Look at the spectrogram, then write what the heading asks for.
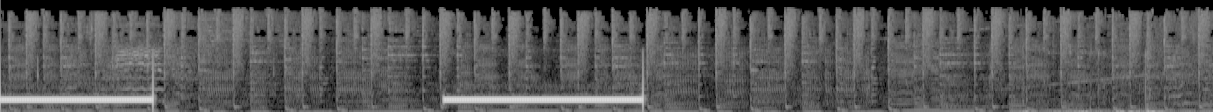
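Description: Telephone ringback tone heard while calling someone: two long, steady, even-pitched tones, each lasting about two seconds with a quiet gap between them. Faint, low background noise follows and fills the rest.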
